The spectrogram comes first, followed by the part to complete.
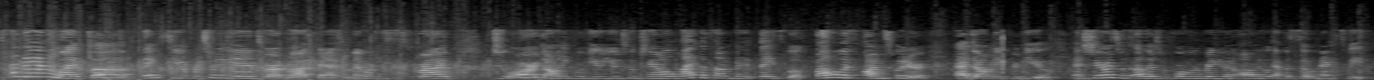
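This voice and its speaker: A woman's voice: high voice, lively intonation, fast. A woman announcer reading a scripted radio show sign-off. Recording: echoey room, distant mic, clear noise.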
